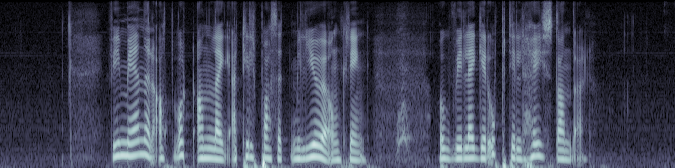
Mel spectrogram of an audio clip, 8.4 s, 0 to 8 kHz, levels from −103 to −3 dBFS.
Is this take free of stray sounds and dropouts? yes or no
no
